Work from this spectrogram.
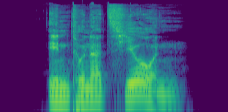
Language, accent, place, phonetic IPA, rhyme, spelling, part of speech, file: German, Germany, Berlin, [ɪntonaˈt͡si̯oːn], -oːn, Intonation, noun, De-Intonation.ogg
- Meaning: intonation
